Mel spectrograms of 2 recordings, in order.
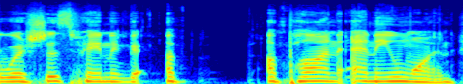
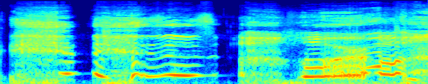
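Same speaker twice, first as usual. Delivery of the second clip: high, drawn-out hammed-up wail; retold sobbing, pitched way up; mock crying; 11 semitones higher, much slower than usual. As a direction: wail it like you've burst into tears. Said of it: "I just started crying".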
